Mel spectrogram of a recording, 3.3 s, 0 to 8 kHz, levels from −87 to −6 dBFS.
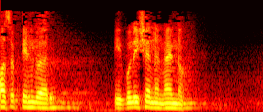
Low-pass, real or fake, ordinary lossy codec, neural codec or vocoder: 7.2 kHz; fake; MP3, 24 kbps; codec, 16 kHz, 0.5 kbps, X-Codec, HuBERT features, trained on general audio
